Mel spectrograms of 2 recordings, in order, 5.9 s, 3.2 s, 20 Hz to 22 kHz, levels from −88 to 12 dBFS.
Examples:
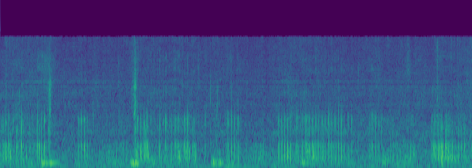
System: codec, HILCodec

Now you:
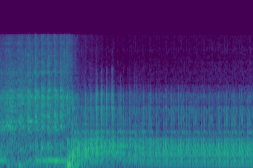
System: none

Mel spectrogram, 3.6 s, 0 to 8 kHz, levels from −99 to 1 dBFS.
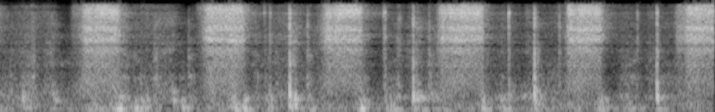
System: autoencoder, DAC-VAE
